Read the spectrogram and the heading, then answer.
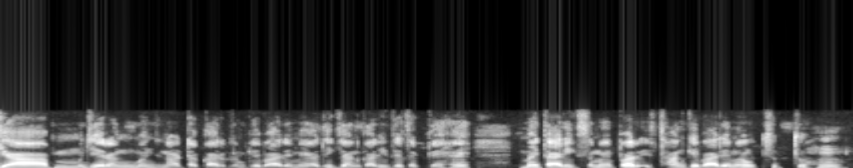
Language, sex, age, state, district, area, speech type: Hindi, male, 60+, Uttar Pradesh, Sitapur, rural, read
